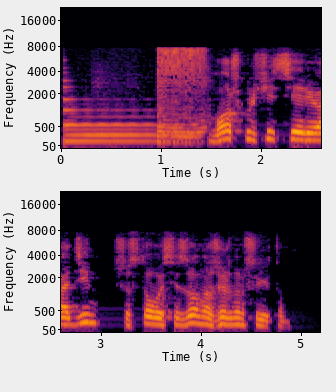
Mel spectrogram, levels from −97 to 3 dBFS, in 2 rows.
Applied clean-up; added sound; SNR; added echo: classical method spectral subtraction.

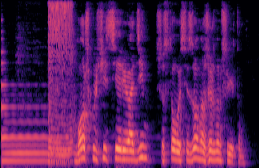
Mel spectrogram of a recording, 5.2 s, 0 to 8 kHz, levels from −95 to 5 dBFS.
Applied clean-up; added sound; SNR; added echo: classical method log-MMSE.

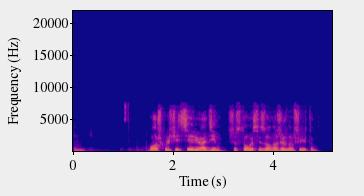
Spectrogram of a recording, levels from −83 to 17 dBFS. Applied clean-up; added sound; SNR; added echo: neural mask model DeepFilterNet 3.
